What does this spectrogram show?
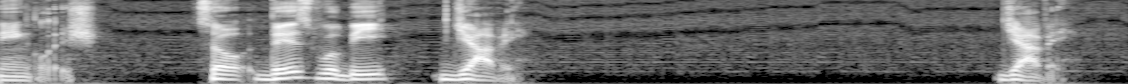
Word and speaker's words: llave: Argentinians do not pronounce those consonant or that consonant, the semi-consonant, as the J. They pronounce it as sh. So they wouldn't say llave, they would say chave.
